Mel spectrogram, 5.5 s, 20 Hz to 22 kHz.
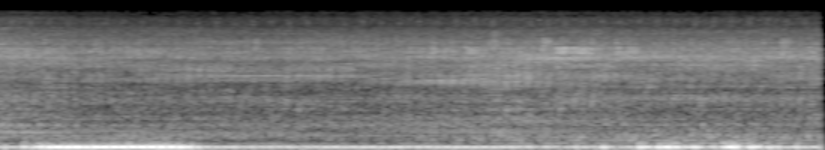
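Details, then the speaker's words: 1995 Mustang GTS V8, engine bay, after replacing the faulty idle air control valve that caused erratic idle: brief blip, then settled even low rumble with no hunting or surging; normal idle. "She's purring now. I'm gonna step back away and talk about it. The car runs great. I changed the idle air control. It's very steady."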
